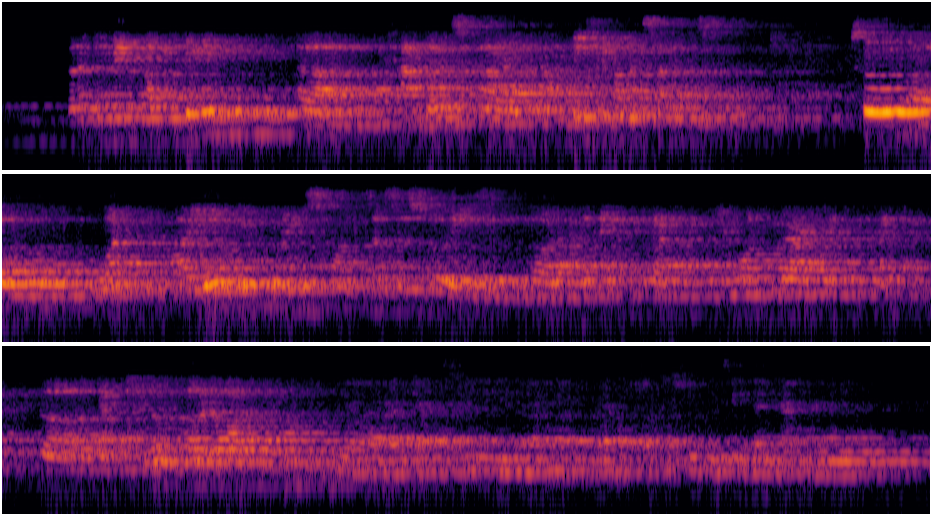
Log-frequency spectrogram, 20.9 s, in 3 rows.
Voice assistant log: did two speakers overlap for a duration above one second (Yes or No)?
No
